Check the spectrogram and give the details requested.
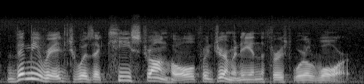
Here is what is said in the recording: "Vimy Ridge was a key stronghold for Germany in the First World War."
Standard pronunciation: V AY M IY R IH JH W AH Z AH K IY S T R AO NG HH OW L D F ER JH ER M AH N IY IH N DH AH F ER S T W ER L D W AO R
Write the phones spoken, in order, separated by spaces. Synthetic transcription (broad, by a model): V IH M IY R IH JH W AH Z AH K IY S T R AO NG HH OW L D F ER JH ER M AH N IY IH N DH AH F ER S T W ER L D W AO R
